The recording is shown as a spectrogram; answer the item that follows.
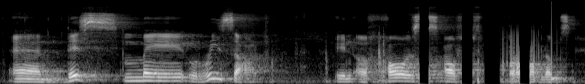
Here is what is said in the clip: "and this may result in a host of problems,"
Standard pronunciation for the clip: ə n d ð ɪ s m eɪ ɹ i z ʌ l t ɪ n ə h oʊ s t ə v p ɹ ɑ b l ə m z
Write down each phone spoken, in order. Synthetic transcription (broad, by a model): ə n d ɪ s m eɪ ɹ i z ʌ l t ɪ n ə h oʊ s ə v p ɹ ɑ b l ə m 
